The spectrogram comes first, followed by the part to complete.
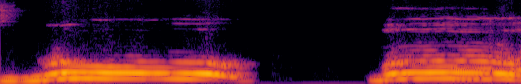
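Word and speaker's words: بوب: Okay, and you have the waw afterwards, which elongates. So it's boo, boo, and here is a ba, which is silent. So we read this as boob.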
